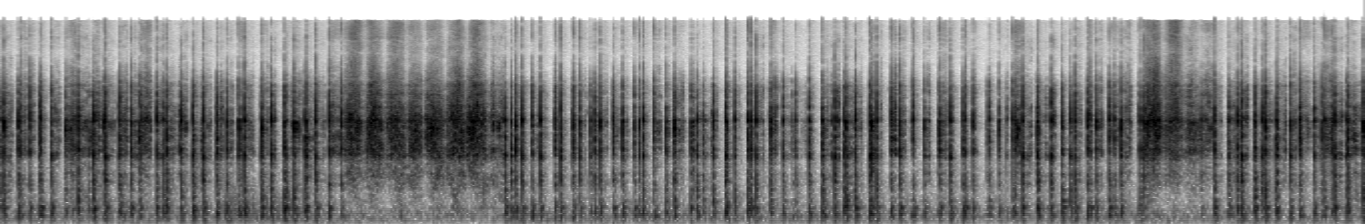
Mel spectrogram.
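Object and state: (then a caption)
Cardboard pastel box, tapped and scratched. Fingertips and short nails tap and scratch the back of a closed, medium-sized, hollow red printed cardboard oil pastel box. The rapid, dry clicks and scratchy rubbing sound bright and papery, with almost no low end and no ring after each touch.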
